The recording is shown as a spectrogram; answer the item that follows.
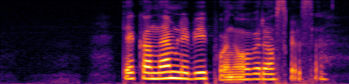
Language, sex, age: Norwegian, female, 48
